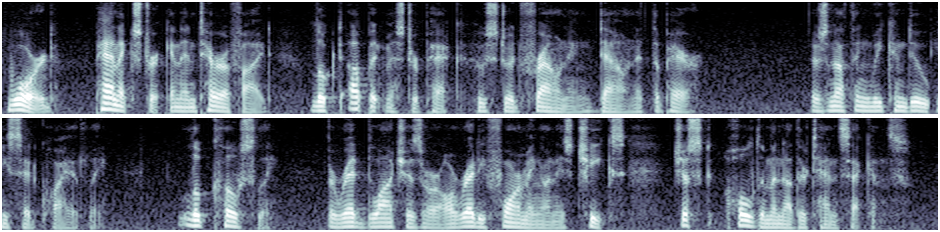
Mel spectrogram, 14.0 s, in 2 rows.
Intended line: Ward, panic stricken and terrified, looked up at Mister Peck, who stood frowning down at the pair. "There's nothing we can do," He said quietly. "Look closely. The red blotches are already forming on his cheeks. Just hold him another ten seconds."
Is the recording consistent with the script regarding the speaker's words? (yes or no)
yes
